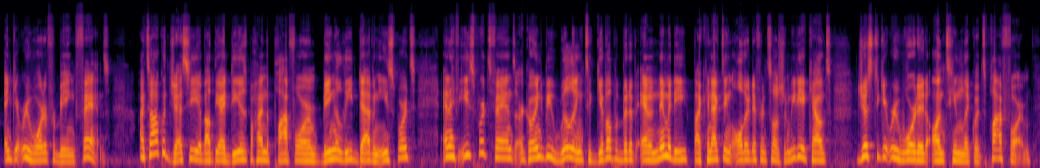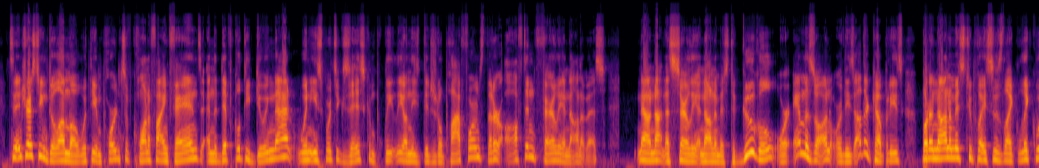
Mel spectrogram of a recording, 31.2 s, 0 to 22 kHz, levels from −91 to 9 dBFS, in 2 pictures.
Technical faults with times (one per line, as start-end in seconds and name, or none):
3.17 lost packet rebuilt from error correction
8.35-8.41 short concealed packet loss
8.39-8.81 lost packet rebuilt from error correction
21.47 lost packet rebuilt from error correction
23.97-24.03 lost packet rebuilt from error correction
28.23 lost packet rebuilt from error correction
